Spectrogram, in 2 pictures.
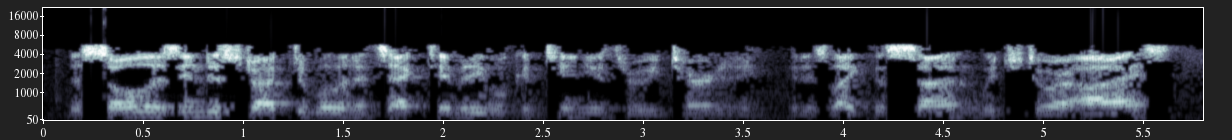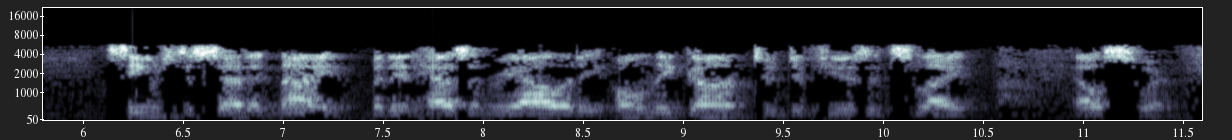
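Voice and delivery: steady, earnest read-aloud; formal quote reading. Acted. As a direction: read it out like scripture from the pulpit. Reads Goethe quote aloud.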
